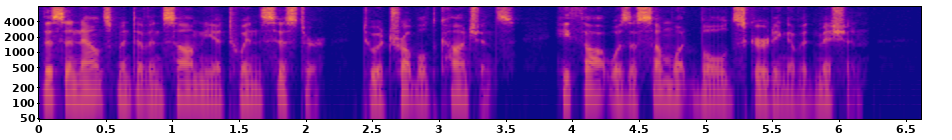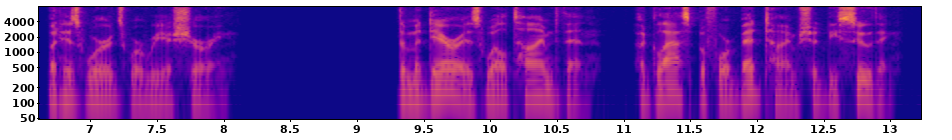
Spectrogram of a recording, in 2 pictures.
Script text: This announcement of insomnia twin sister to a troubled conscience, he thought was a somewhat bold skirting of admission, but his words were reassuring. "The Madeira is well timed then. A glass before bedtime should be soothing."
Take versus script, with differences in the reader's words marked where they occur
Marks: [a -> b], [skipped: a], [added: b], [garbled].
This announcement of insomnia twin sister to a troubled conscience, he thought was a somewhat bold skirting of admission, but his words were reassuring. "The Madeira is well timed then. A glass before bedtime should be soothing."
